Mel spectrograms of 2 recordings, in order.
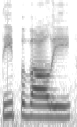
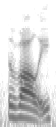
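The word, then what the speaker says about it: Diwali: the I know it's there's a w in there it's confusing but it's actually pronounced more with a V like deepali or the volley V is invictor so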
